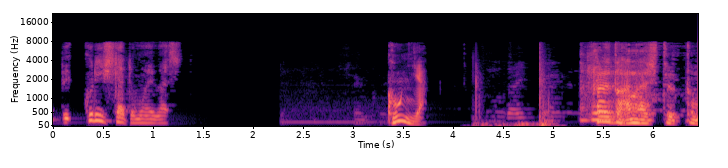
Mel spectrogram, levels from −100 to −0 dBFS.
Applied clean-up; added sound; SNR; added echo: classical method spectral subtraction.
